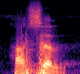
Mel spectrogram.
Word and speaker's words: hustle: Which is the silent consonant here? T is a silent. The pronunciation is asal.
